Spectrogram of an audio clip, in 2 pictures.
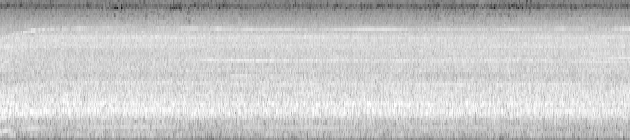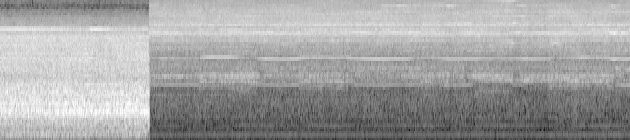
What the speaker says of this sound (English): We're going to go flip the router on and route.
